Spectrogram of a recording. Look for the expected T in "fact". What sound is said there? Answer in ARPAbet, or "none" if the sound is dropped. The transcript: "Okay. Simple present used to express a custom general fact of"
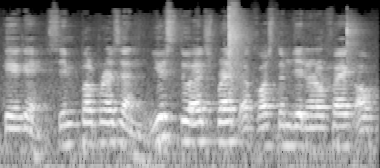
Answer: none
